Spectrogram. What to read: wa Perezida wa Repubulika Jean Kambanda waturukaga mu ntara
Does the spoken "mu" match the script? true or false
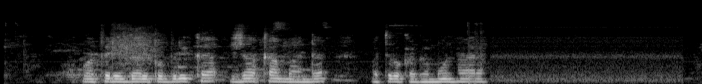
true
